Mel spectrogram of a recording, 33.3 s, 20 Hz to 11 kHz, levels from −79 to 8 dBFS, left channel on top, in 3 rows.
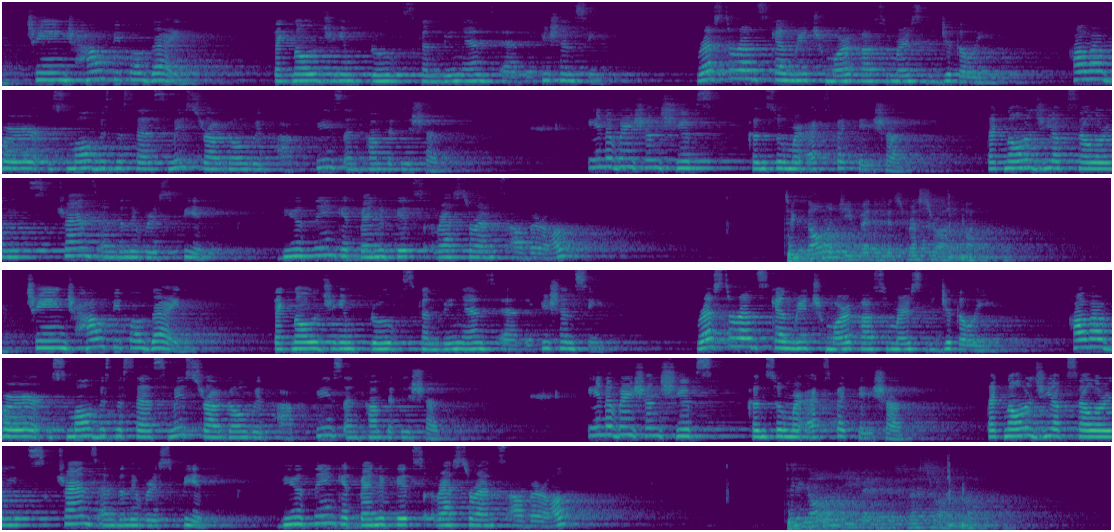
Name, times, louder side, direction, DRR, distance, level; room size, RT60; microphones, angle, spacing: voice 1, 0.0-1.9 2.7-6.0 7.0-9.9 10.7-15.6 16.5-16.6 17.0-18.1 18.6-20.2 21.0-24.3 25.0-27.9 31.7-31.9, right 3 dB, 35° right, 11 dB, 0.7 m, -30 dB
voice 2, 30.0-31.9, left 1 dB, 60° left, -1 dB, 3.9 m, -35 dB
24.0 x 15.0 x 7.9 m, 2.2 s
head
